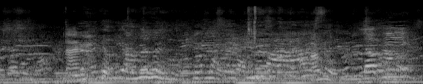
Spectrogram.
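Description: Voices chattering in a busy indoor public space, over a steady low hum.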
